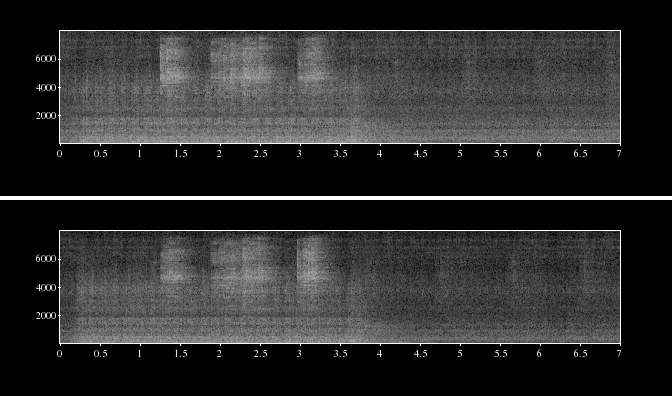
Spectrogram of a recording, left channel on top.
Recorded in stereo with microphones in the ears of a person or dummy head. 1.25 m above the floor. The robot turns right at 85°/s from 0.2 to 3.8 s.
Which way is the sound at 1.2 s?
110° left.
